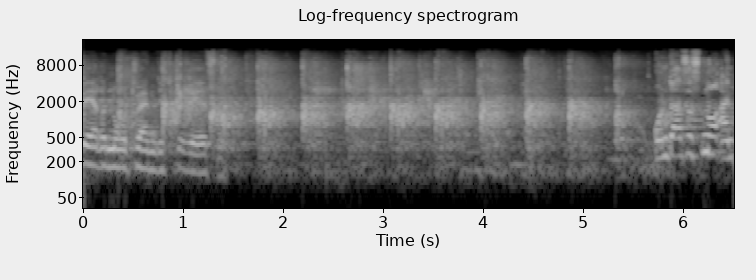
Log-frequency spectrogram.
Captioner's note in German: Beifall DIE LINKE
